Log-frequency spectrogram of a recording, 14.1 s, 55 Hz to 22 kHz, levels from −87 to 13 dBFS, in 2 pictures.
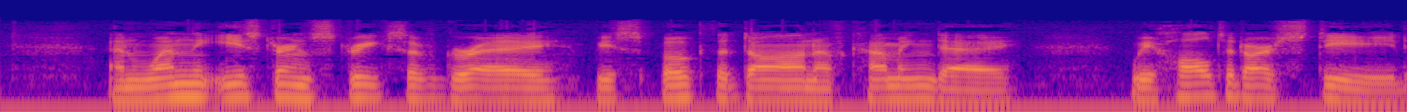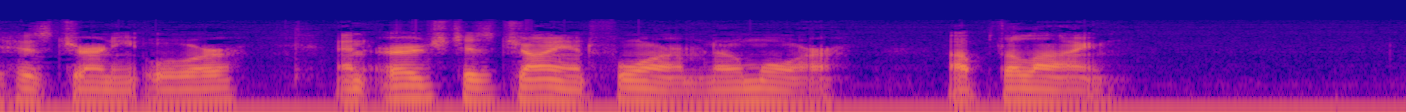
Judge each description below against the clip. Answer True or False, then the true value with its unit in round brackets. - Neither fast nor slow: False (130 wpm)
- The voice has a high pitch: False (105 Hz)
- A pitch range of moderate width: True (3.1 semitones)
